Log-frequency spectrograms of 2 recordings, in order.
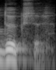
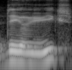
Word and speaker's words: Deux: Oui, enfin, on dit pas Deux. Ça s'écrit D-E-U-X, mais on dit Deux.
